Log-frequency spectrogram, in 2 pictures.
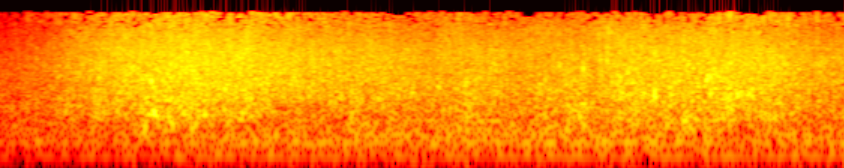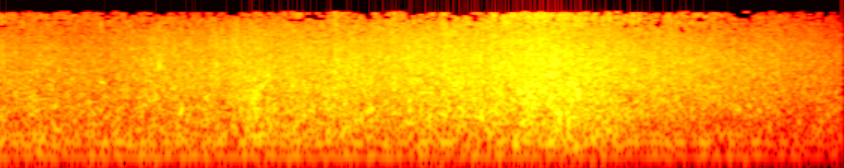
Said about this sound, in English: Like the waves on the seashore.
